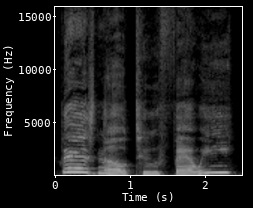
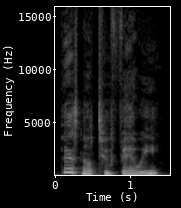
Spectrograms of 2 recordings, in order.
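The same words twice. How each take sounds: First: High, slow, drawn-out mimic of a little girl; mocking the girl. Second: Said in the usual way. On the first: Teacher mimicking the girl who ruins everything, high and slow. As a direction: stretch it out high like a know-it-all kid. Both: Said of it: "that's how she says".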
